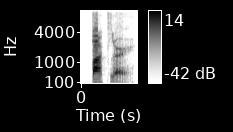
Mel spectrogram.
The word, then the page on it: buckler: American English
